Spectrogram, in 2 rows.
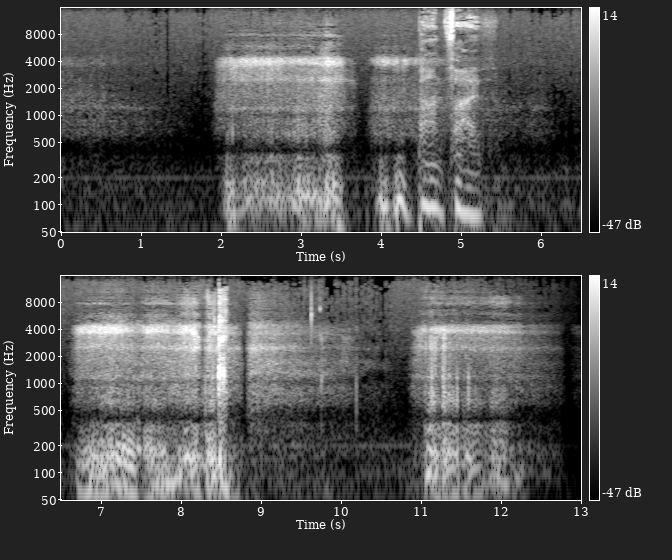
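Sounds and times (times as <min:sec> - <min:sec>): quiet breathing: 0:00.0 - 0:13.0
person snoring: 0:01.9 - 0:05.6, 0:06.6 - 0:09.1, 0:10.9 - 0:12.8.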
